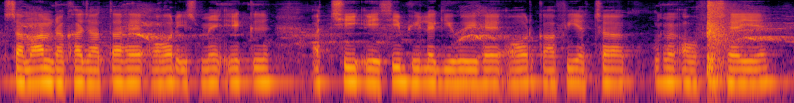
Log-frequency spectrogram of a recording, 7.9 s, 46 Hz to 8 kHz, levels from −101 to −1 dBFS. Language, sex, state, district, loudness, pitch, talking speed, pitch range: Hindi, male, Uttar Pradesh, Muzaffarnagar, -27 LUFS, 130 Hz, 145 wpm, 125-135 Hz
